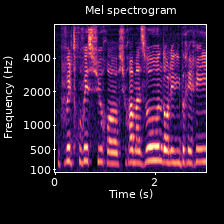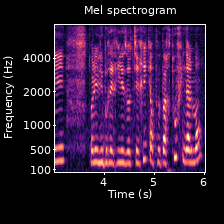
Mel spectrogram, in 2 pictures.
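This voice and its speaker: A woman's voice: fairly high pitch, steady tone, fairly quick, dark tone. A woman reviewing a tarot deck in casual talk, hesitant with many fillers and restarts, and enthusiastic. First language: French. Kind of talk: casual spoken product review. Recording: muffled lo-fi home recording.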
